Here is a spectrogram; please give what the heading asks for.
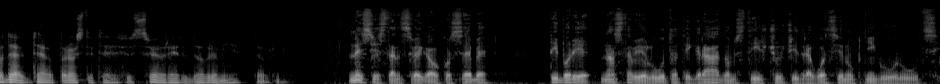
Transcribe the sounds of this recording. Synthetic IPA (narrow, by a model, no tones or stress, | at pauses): ad̪ad̪aopɾo̞st̪it̪ʰesʋeuɾe̞ːd̪ud̪obɾomijed̥̪o̰bɾomije | ne̞sʋje̞st̪ansʋe̞ɡao̞ko̞se̞be̞ | pibo̞ɾjenast̪aʋio̞luːt̪at̪iɡɾaːd̪o̞mst̪iʃt͡ʃut͡ɕid̪ɾa̰ɡo̞t̪sje̞nṵkɲiɡṵːɾṵːt̪si̥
